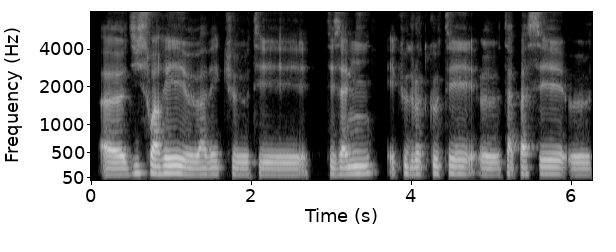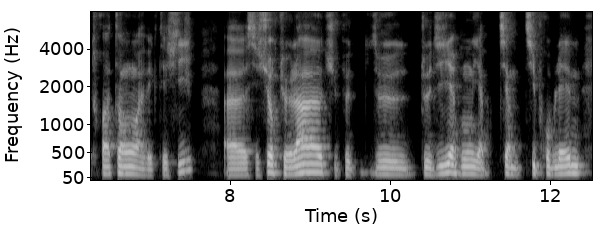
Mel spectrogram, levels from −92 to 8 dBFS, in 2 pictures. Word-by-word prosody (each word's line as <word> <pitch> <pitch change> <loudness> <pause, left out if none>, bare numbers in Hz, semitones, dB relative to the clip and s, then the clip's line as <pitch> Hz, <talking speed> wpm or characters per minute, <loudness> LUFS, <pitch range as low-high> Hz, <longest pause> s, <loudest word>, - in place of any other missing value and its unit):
hein, - - +2 0.2
heu, - - 0
10 135 +5 -3
soirées, 135 -1 +6
heu, 115 -1 +2
avec 115 +2 -4
heu, 110 -1 -1
tes 105 -1 -2 0.2
tes 115 -1 -3
amis, 130 +3 +2 0.2
et - - -8
que 130 - -5
de 120 - -4
l'autre 120 0 -3
côté, 125 -2 -2
heu, 110 0 -1
tu - - -16
as - - -3
passé, 120 0 0
heu, 105 0 -1
3 125 - -2
temps 125 -1 +1
avec 100 -3 -6
tes 110 - -6
filles, 160 - -6 0.4
heu. 105 0 +1
C'est 105 0 -4
sûr 145 +5 +2
que 130 - -2
là 145 +5 +5
tu 150 0 -12
peux 115 -2 -8 0.3
te 115 -2 -3 0.2
te 120 - -4
dire: 135 +6 +1
«Bon, 125 0 0
il 120 - -1
y - - 0
a - - -5
petit 135 - -5
un 115 -2 -3
petit 115 +4 -4
problème 130 +1 0
120 Hz, 205 wpm, -22 LUFS, 110-130 Hz, 0.4 s, soirées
